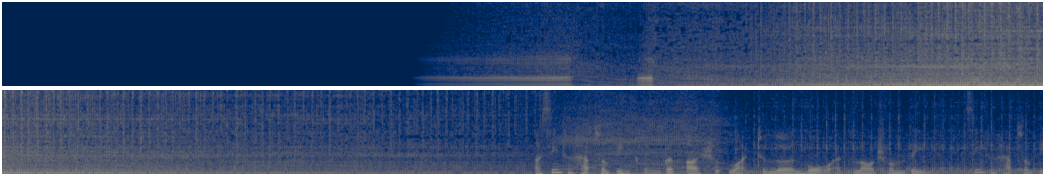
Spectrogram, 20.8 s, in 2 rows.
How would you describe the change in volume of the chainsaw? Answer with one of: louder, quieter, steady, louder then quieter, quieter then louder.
louder then quieter.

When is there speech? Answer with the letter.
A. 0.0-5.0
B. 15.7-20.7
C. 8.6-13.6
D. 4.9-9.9
B.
